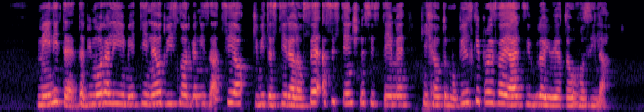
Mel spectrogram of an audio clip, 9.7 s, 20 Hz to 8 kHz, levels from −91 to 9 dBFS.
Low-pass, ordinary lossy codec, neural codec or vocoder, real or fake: 7.2 kHz; none; none; real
